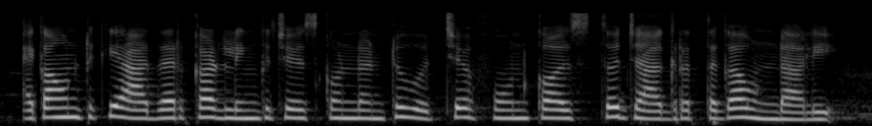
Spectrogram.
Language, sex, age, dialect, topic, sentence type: Telugu, female, 18-24, Utterandhra, banking, statement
